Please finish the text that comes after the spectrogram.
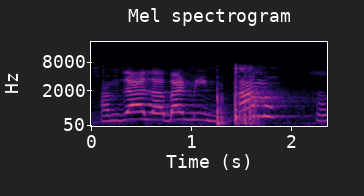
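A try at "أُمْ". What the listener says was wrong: پھر کلکلا کر دی ہے. ام. ایسے رک جاؤ.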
